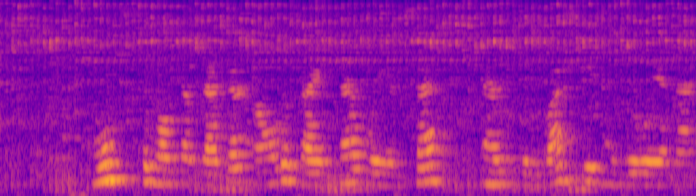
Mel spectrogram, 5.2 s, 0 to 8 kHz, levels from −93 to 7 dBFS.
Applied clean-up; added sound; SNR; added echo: classical method WPE with log-MMSE.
